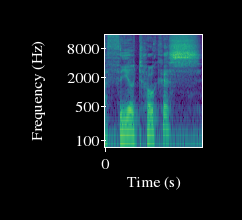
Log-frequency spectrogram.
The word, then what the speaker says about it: Theotokos: about the tenants of the Maran do uh theotokos is that am I pronounce it that right theot theot yes okay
